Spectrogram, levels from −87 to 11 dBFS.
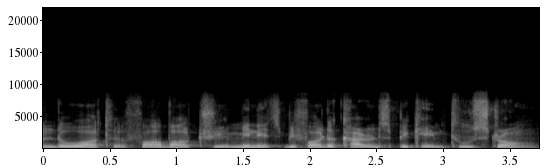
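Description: From 0.56 to 2.27 s the speech turns rough and watery, consistent with a call bitrate drop, roughly 64 to 21 kbps, forcing coarser Opus coding for 1.35 s.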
